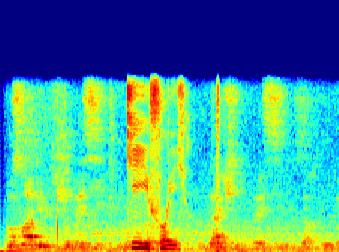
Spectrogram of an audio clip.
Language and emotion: Russian, angry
